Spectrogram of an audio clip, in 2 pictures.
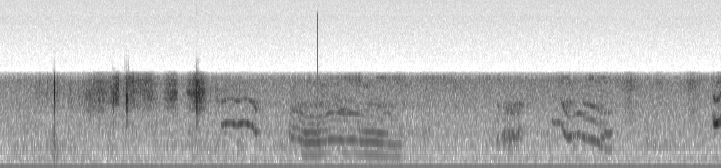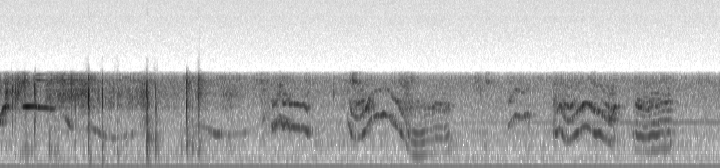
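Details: Two-week-old female Standard Schnauzer puppy twitching in her sleep, thought to be dreaming, giving thin wavering squeaks and whimpers that rise and fall, in scattered short bouts with soft rustling and a faint steady hum.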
